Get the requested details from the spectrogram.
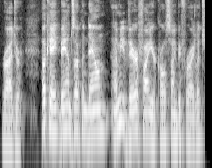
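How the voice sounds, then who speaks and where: A middle-aged amateur radio hobbyist hosts a ham radio vlog, speaking a little fast in a mid-range voice. He explains things casually and matter-of-factly, in a conversational way.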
